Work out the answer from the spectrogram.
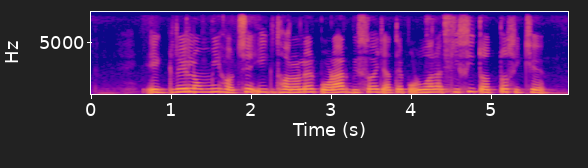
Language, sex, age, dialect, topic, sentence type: Bengali, male, 18-24, Jharkhandi, agriculture, statement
